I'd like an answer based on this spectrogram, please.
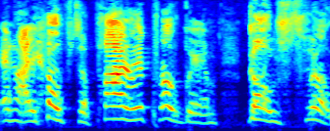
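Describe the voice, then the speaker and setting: A woman's raised, projected voice, high-pitched with a bright, sharp tone, ordinary pitch variation and a very slow pace. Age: 90s. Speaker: resident speaking at public comment. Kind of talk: public comment at legislative meeting. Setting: legislative chamber.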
